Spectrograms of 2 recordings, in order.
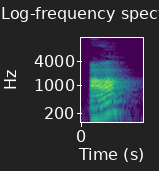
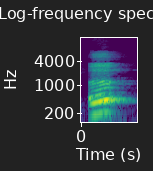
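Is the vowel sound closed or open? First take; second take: open; closed. First: The vowel is open and bright. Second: The vowel is closed and darker. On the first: The speaker calls it right. "como se ela estivesse fazendo uma vogal com acento agudo" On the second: The speaker calls it wrong. "ao invés de"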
